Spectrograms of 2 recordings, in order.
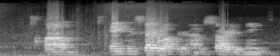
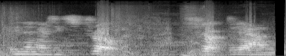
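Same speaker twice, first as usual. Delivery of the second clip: ordinary delivery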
